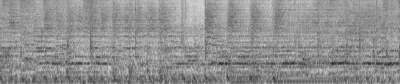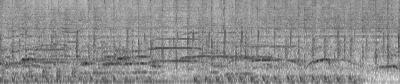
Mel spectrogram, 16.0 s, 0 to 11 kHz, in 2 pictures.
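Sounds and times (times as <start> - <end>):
voices singing: 0.0 - 14.1
band beat and bass: 0.0 - 16.0.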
